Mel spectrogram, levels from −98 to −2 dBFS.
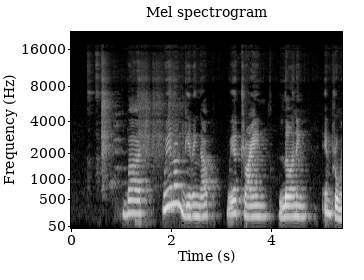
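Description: A single sharp tick at 3.50 s, right after "giving up we are", is a block of digital silence: about 2.9 ms of samples dropped to zero with no fade. The abrupt edges make the click, and the length fits a 128-sample buffer left unfilled in time.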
